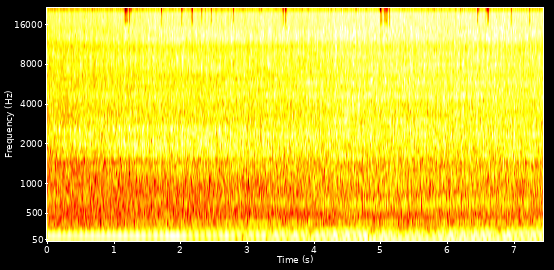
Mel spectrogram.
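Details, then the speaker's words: 2007 Suzuki GSX-R600 from storage with coolant in oil, water pump seal, freeze plug and electrical issues, started with new ignition switch: steady even idle, constant low hum, no misses or knocks; fuel pump running, bike idling cleanly. "here we go you ready oh yeah sounds good fuel pumps running yeah"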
